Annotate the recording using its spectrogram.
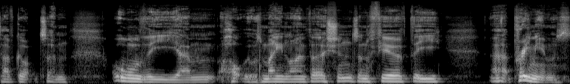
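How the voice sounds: A man puts on a hoarse, raspy character voice at medium pitch and a moderate pace.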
